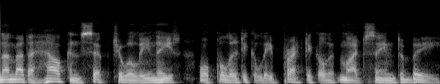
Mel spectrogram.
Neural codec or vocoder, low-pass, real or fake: autoencoder, 48 kHz, 32 numbers a frame, DAC-VAE, trained on Japanese speech; 7.2 kHz; fake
